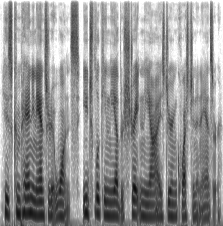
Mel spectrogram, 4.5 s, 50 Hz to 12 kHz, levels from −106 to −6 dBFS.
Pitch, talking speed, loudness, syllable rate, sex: 155 Hz, 230 wpm, -21 LUFS, 6.0 syllables/s, female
